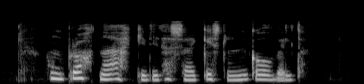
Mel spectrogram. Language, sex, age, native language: Icelandic, female, 13, Polish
